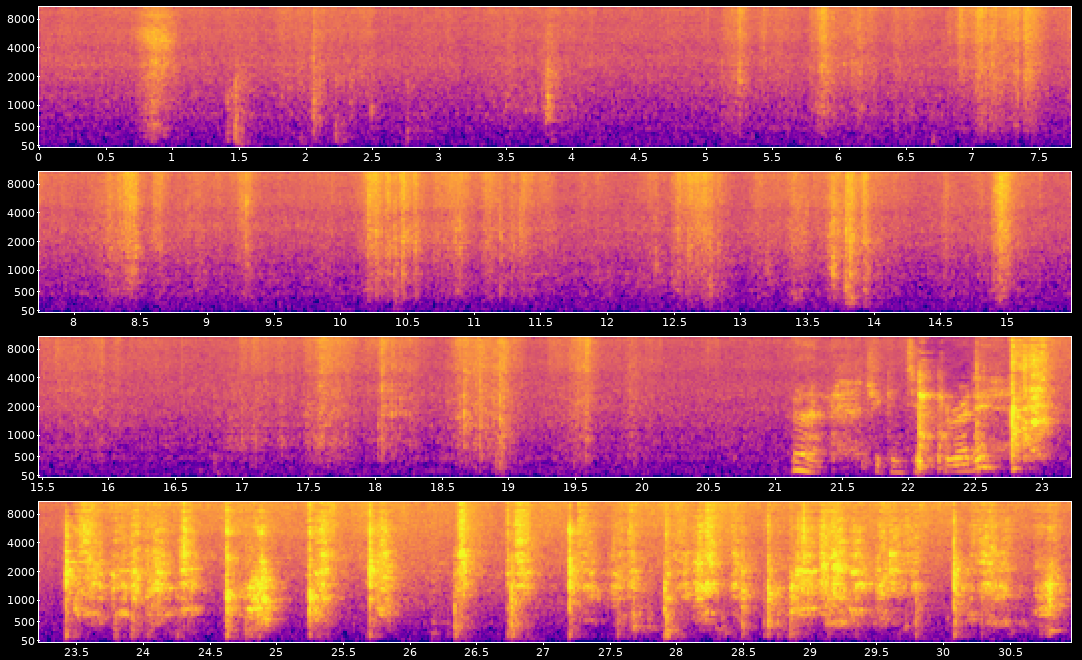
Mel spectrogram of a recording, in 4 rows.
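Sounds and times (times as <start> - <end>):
spices sizzling in a pan: 0.0 - 30.9
stirring scrapes: 22.0 - 30.9.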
